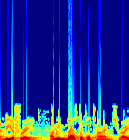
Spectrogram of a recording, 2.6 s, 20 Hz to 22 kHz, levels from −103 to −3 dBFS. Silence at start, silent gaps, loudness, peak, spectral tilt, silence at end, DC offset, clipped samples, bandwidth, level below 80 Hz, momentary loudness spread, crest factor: 0 s; none; -11 LUFS; 0 dBFS; -10 dB/octave; 0 s; under 0.1%; 0.4%; 5.8 kHz; -40 dBFS; 8 LU; 10 dB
